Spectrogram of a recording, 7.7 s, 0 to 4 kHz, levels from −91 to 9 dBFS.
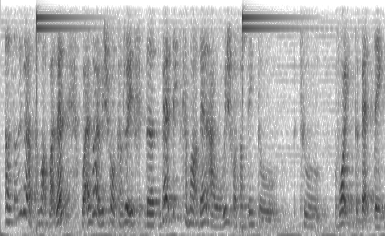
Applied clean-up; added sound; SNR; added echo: none; Bicycle bell; 11 dB; reverberation time 0.7 s.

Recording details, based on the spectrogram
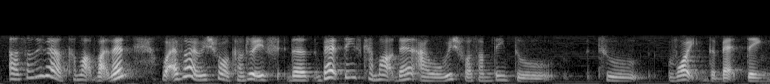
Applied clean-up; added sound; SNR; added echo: none; none; none; none.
